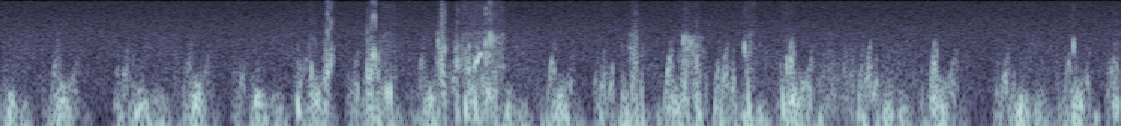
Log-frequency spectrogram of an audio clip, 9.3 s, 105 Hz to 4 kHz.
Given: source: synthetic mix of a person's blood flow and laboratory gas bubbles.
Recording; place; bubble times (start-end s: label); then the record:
Doppler ultrasound of blood flow; precordium
2.45-2.63 s: bubbles
2.67-2.81 s: bubbles
2.95-3.30 s: bubbles
3.62-4.20 s: bubbles
5.16-5.38 s: bubbles
5.64-5.91 s: bubbles
6.17-6.32 s: bubbles
6.49-6.64 s: bubbles
8.91-8.98 s: bubbles
9.21-9.34 s: bubbles
From the record:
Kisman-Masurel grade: 223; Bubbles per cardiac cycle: several, 3 to 8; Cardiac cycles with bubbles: 10 to 50%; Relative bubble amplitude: loud (0.450 to 0.775); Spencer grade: 2 (many but less than half of the cardiac periods contain bubble signals, singularly or in groups); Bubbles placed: anywhere in the cardiac cycle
